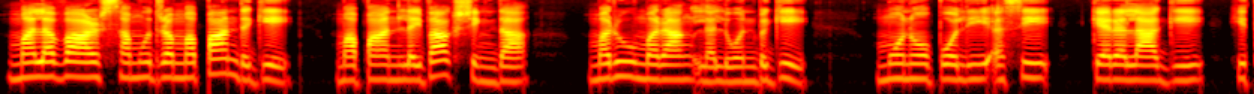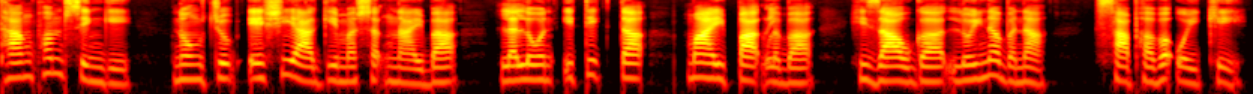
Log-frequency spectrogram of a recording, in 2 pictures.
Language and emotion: Manipuri, neutral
